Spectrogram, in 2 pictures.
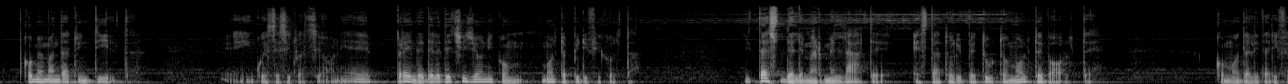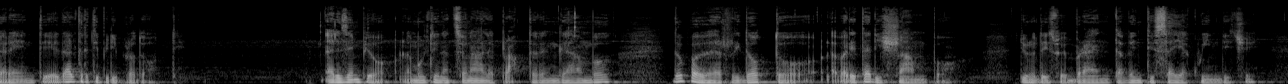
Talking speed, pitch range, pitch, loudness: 125 wpm, 85-110 Hz, 100 Hz, -29 LUFS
